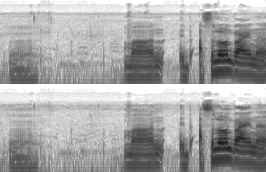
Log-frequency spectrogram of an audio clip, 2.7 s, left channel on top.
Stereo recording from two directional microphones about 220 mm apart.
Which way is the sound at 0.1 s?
10° right (ahead or behind).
